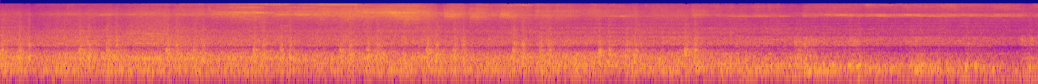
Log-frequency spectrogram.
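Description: KRL electric commuter train passing close by, a steady rumble of wheels on rail with repeated clacking over the rail joints. High thin wheel squeals come and go on the curved track.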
